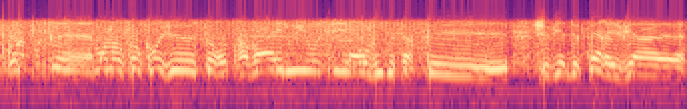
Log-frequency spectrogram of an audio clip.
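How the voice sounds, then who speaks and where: A man's voice: mid-range voice, vocal fry. A man from Morocco speaking politely and hesitantly over a CB radio transmission in a casual contact. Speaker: amateur CB radio operator. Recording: noisy narrowband CB radio reception.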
